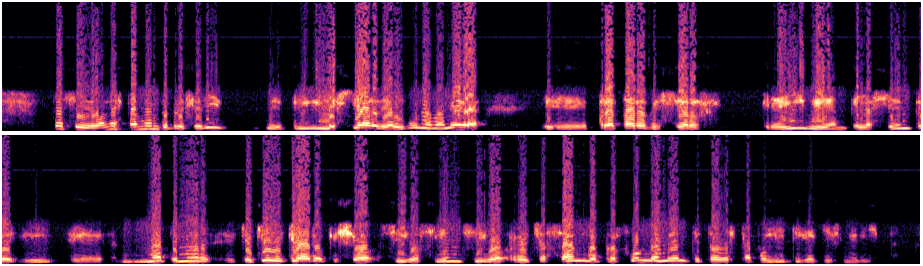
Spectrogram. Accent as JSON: {"language": "Spanish", "town": "Olavarría", "region": "Buenos Aires Province", "country": "Argentina", "tie": "born or raised there", "said": "Yo nací y me crié acá en Olavarría."}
